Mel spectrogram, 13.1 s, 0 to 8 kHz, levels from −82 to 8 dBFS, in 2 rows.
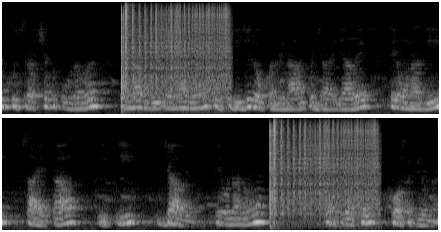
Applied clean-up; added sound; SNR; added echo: none; Coin (dropping); -3 dB; reverberation time 0.5 s.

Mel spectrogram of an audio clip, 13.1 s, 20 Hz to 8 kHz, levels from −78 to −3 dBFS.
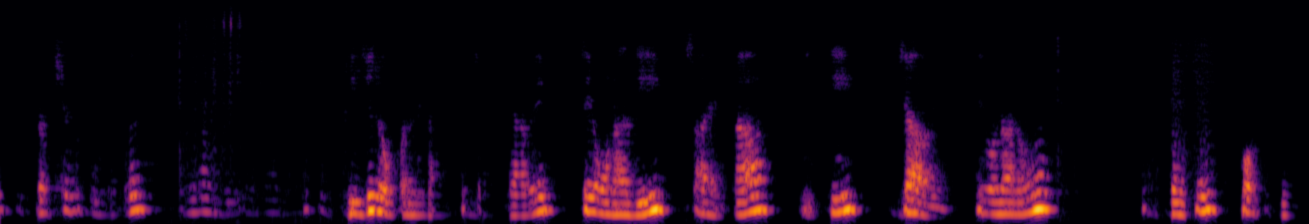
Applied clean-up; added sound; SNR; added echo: neural mask model DeepFilterNet 3.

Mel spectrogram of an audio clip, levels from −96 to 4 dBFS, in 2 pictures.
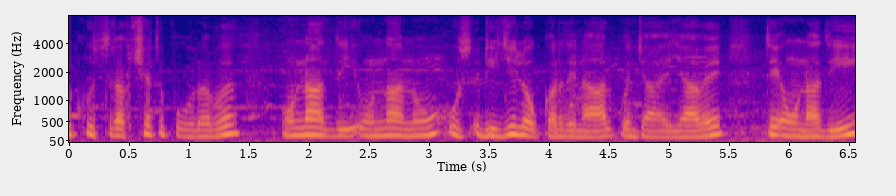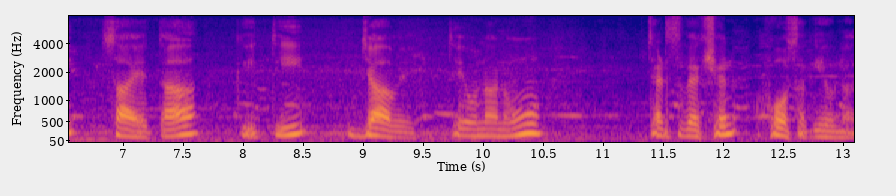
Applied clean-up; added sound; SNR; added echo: none; none; none; none.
